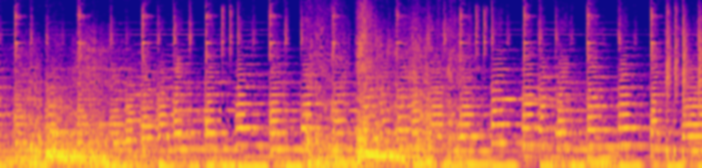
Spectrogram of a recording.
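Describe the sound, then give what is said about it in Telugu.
A tiger roaring: low, drawn-out roars and growls that repeat within a dense, continuous, loud bed of sound. “ఇది ఒక పులి.”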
